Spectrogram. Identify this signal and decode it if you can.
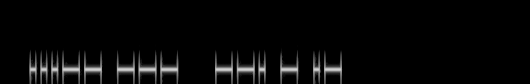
Morse code, heard as a keyed tone, about 22 wpm, 700 Hz. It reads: 3O GTA
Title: Winter Field Day Exchanges Encore 22wpm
